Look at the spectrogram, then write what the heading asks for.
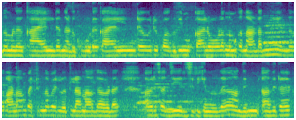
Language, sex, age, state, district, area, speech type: Malayalam, female, 30-45, Kerala, Alappuzha, rural, spontaneous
